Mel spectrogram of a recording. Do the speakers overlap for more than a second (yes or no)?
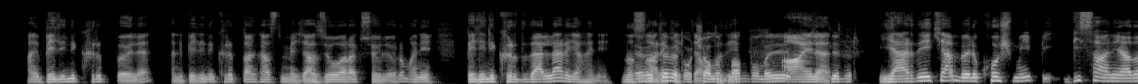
yes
